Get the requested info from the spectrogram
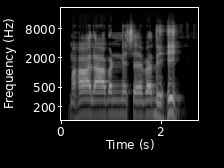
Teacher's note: അതൊരു വിസർഗം എന്നാൽ ഒരു വിടലായിട്ട് ഉച്ചരിക്കാം അതല്ലാതെ മഹാലാവണ്യശേവധിഹി അങ്ങനെയും ഉച്ചരിക്കാം ലാസ്റ്റ് ഏറ്റവും അവസാനം ഹ ചേർത്തുകൊണ്ട് ഹി അല്ലെങ്കിൽ ഹ ചേർത്തുകൊണ്ട് ഉച്ചരിക്കാം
